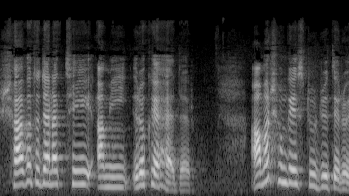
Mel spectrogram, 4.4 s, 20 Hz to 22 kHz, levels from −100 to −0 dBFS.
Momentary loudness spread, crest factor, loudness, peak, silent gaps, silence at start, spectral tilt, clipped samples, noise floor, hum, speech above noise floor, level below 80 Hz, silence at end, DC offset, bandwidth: 9 LU; 20 dB; -26 LUFS; -8 dBFS; none; 0 s; -3.5 dB/octave; under 0.1%; -57 dBFS; none; 32 dB; -80 dBFS; 0 s; under 0.1%; 14.5 kHz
